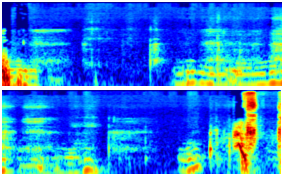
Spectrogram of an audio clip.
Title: Literally sneezing like crazy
